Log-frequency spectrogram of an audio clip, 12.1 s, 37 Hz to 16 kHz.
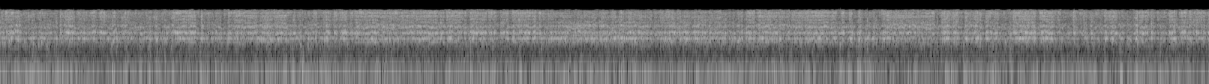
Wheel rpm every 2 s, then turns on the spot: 200, 200, 200, 200, 200, 210.
none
